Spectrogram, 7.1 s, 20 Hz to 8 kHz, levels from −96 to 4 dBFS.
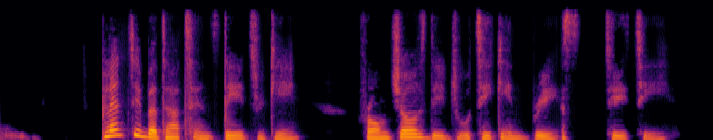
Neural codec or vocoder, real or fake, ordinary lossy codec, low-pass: codec, 16 kHz, 0.5 kbps, X-Codec, WavLM features, trained on Multilingual LibriSpeech; fake; none; 7.2 kHz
